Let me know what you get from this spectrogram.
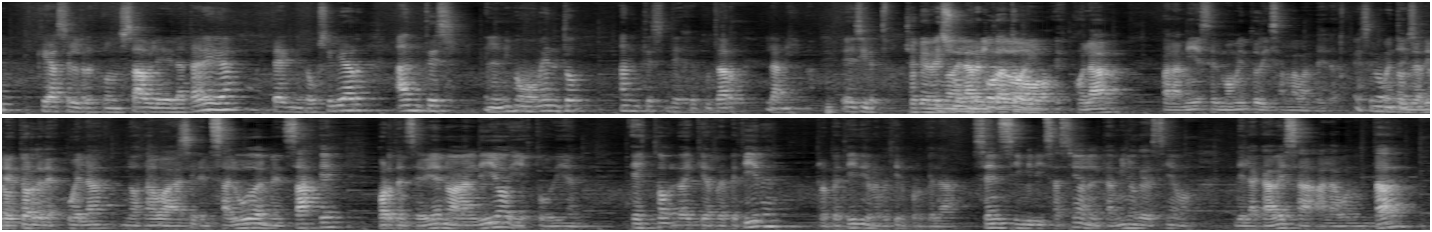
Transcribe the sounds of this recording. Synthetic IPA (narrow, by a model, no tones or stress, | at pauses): keaseːlrehpo̞nsaβleðelat̪aɾeat̪eɡnikaːwsiljaɾant̪es | enelmiɦmo̞mõmẽ̞nt̪o | ant̪ezðeːxekut̪aɾ | lamizmaḛðes̬iɾʒ̥okeβeesɡoelareikoðat̪oɾjoehko̞laɾ | paɾamiese̞lmo̞mẽnt̪oðisaɾlaβand̪ḛɾa̰eselmomẽnt̪neald̪iɾek̚t̪o̞ɾðelaehkwelano̞zðaβaelsaluðoelmẽ̞nsaxe | poɾt̪ense̞βje̞nːoaɣanlioieht̪uðjen | e̞st̪o̞loajkerepe̞t̪iɾrepe̞t̪iɾirepe̞t̪iɾpo̞ɾkela̰ | se̞nsiβilisasjo̞nelkamĩno̞keðesiamoz | ðelakaβe̞saa̰laβ̞o̞lunt̪að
